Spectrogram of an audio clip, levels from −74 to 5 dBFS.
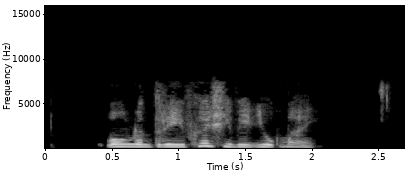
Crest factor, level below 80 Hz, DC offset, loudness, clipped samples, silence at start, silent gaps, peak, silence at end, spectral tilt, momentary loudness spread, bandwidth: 18 dB; -64 dBFS; under 0.1%; -18 LUFS; under 0.1%; 0.45 s; 2.09-2.49 s; -2 dBFS; 0.15 s; -4.5 dB/octave; 12 LU; 7.8 kHz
